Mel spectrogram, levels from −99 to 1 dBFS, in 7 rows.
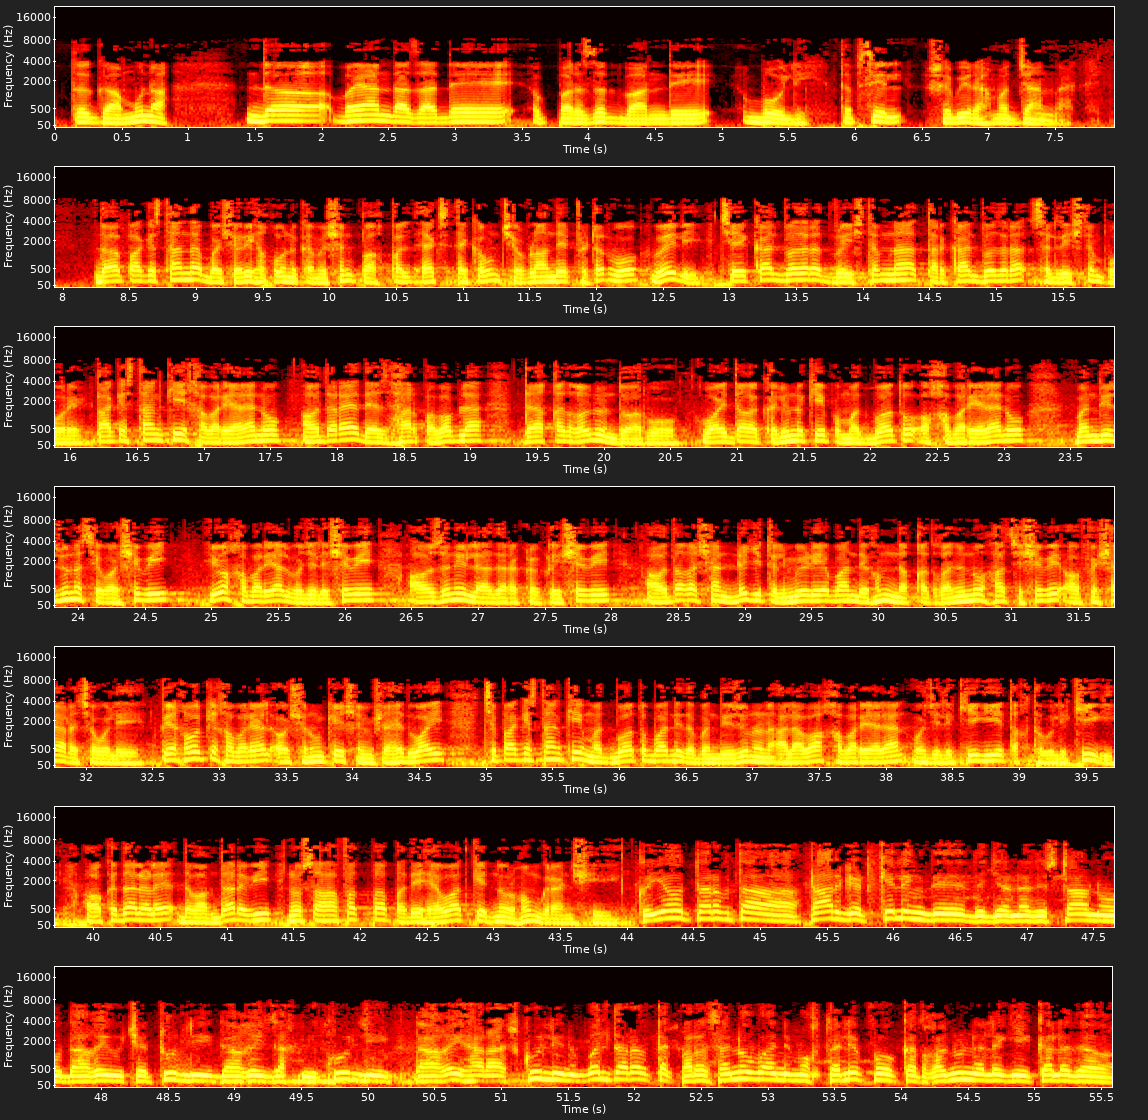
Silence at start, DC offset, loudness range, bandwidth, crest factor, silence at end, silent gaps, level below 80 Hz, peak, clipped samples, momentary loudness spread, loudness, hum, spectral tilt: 0.15 s; under 0.1%; 2 LU; 8.8 kHz; 12 dB; 0 s; none; -40 dBFS; -6 dBFS; under 0.1%; 4 LU; -18 LUFS; none; -6.5 dB/octave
